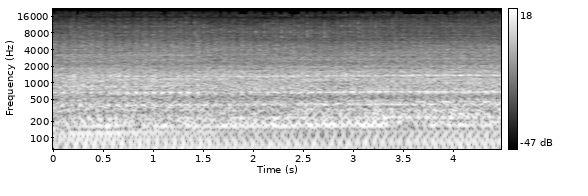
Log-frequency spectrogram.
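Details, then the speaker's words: Argo small engine with carb problems, running on old fuel nearly out, restarted a few hours later: steady even low idle with constant beat, no misses or knocks, runs quite well: normal idle. "it's actually running quite well and actually there's not any gas left in it so that's good"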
